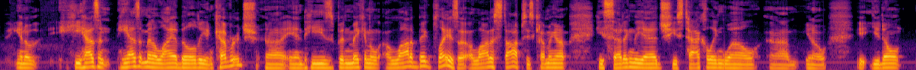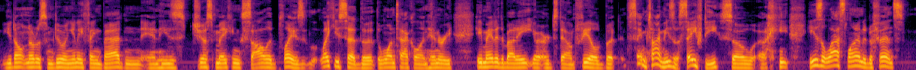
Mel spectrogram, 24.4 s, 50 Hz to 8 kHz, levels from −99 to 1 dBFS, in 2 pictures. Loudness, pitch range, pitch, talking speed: -18 LUFS, 120-140 Hz, 125 Hz, 220 wpm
